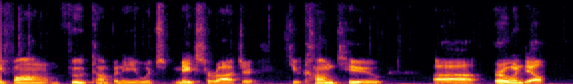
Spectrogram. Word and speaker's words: Sriracha: how to pronounce this sauce how do you pronounce this thing it's called Sriracha Sriracha okay sriracha and this is a nice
